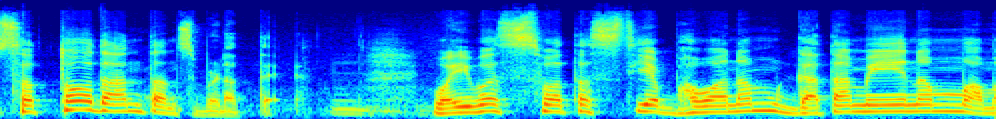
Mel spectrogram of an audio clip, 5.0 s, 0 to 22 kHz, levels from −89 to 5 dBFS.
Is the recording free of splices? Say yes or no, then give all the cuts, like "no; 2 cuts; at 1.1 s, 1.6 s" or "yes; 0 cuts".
yes; 0 cuts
